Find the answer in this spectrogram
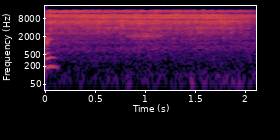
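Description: Faint, steady outdoor background hiss with no distinct event; a spoken word trails off at the very start.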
